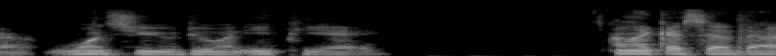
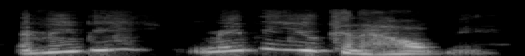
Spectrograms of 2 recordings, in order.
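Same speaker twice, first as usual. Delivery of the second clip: much higher, sugary ask for help; sweet phone voice; 10 semitones higher than usual. Shown as a demonstration. Dentist asking the operator a favour, sweetly higher. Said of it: "And then you kinda pause and wait".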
